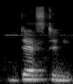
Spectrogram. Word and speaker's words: destiny: Destiny both of them have to be narrower e sound not a.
